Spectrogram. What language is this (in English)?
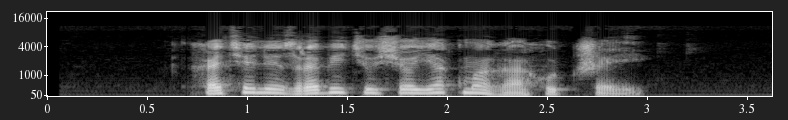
Belarusian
